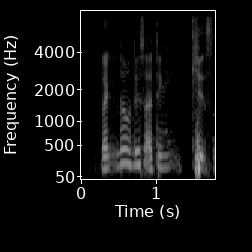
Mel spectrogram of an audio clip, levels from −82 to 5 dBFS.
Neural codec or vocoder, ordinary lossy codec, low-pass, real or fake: none; none; 7.2 kHz; real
